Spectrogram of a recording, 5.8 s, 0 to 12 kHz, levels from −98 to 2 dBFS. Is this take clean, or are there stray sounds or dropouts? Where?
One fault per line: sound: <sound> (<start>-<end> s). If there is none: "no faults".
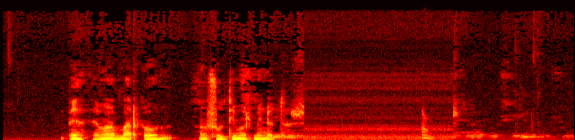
sound: chirp (4.2-4.4 s)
